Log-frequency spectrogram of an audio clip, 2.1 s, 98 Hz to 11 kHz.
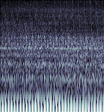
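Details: Fiat 500 starting after cleaning the starter solenoid wire connections: steady, even low idle with a smooth regular beat and no misses or knocks; normal idle.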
